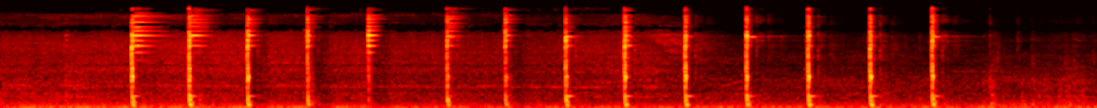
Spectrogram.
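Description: Hammer striking a ribbed steel reinforcing-bar pin, driving it down through a plastic drainage-cell sheet into the ground. About fourteen sharp, ringing metallic blows come at roughly two a second, the first the loudest.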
